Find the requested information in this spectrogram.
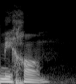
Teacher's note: it's very common for ha, for an H, to sort of be softened and almost disappear.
